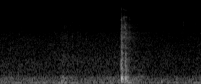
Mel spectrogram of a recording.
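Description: A single sharp knock about a second in, as the removed convertible soft-top assembly is set down on the concrete floor, over a low steady background hum.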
